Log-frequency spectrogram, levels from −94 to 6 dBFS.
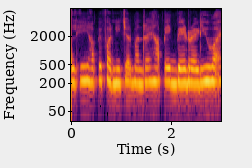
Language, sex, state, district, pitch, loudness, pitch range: Hindi, female, Bihar, Kaimur, 210 Hz, -15 LUFS, 205-220 Hz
